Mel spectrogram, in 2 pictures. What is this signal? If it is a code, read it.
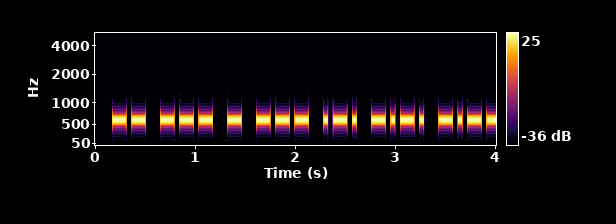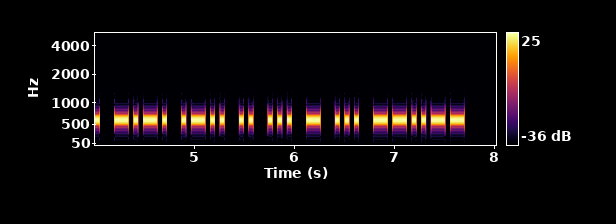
Morse code, heard as a keyed tone, about 25 wpm, 600 Hz. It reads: MOTORCYCLISTS,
